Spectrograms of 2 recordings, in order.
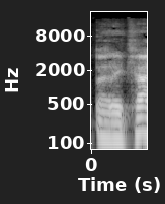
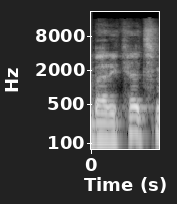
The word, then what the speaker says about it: برکت: یعنی از دو راه میتونی بفهمی حتی کلمه عربی در واقع از طریق فارسی وارد اون زبون شده، که اینکه تلفظش تلفظ فارسیشه نه عربیش، مثل همون که گفتی برکه نمیگن، برکت میگن، و یکم این که معانیش معنی در واقع ایرانیشه نه معنی عربیش.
